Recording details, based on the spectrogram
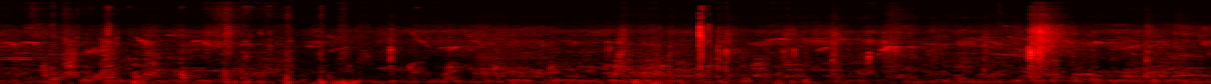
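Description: Farm chicken chicks peep and cheep in a hot rural yard, short high chirps scattered over steady background noise, with one brighter call near the end and faint voices nearby.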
